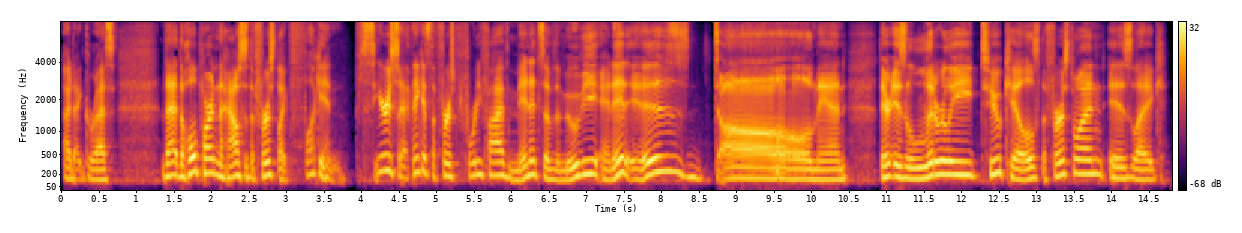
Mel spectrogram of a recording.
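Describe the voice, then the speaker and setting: Male podcast host, slightly high voice, loose and rambling delivery, animated, swears freely, slangy everyday talk. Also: measured pace. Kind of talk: casual rambling film commentary.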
